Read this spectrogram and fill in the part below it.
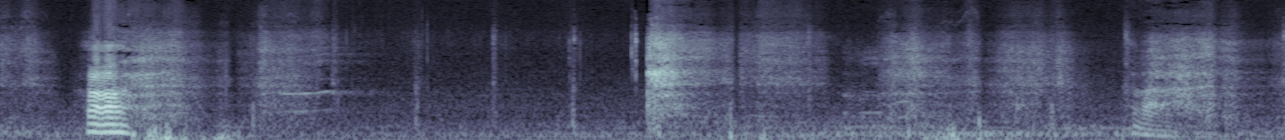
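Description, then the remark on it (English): Geese flying overhead honk in a few scattered, intermittent calls, one sharp honk early on and softer ones spread across several seconds, over a low outdoor background hiss. “So just wanted to stop there and listen to the geese flying above.”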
